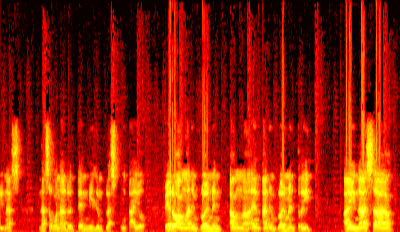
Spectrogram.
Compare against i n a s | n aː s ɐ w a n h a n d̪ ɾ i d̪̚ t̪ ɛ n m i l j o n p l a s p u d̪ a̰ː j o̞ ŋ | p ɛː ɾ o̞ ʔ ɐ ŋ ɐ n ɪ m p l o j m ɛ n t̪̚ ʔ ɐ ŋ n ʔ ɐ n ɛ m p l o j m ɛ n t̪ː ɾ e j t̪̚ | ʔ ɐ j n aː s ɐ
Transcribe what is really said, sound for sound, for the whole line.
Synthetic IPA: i n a s | n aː s ɐ w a n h a n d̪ ɾ ɛ d̪̚ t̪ ɛ n m i l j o n p l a s p u t̪ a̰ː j o̞ | p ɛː ɾ o̞ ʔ ɐ ŋ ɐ n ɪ m p l o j m ɛ n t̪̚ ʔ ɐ ŋ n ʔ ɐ n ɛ m p l o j m ɛ n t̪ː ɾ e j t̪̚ | ʔ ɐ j n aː s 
